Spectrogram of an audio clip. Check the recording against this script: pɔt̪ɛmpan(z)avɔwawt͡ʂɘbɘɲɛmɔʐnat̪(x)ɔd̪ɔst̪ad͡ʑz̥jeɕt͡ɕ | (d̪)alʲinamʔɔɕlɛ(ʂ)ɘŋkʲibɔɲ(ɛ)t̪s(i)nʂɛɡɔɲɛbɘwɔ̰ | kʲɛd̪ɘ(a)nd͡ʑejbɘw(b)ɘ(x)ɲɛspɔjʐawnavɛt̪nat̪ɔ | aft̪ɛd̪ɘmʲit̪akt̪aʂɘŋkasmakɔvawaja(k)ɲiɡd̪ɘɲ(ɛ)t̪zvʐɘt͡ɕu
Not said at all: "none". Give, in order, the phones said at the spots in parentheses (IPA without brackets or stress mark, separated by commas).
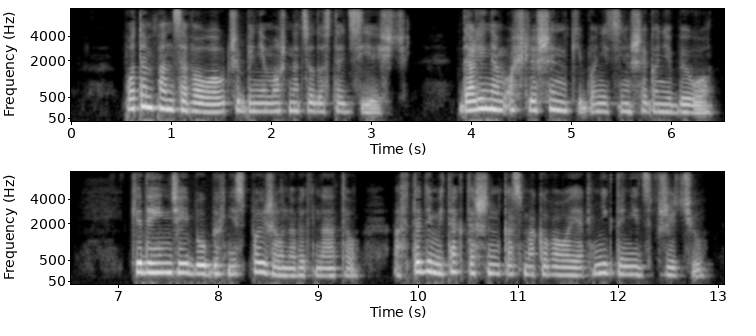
z, s, d̪, ʂ, i, i, i, b, x, k, i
